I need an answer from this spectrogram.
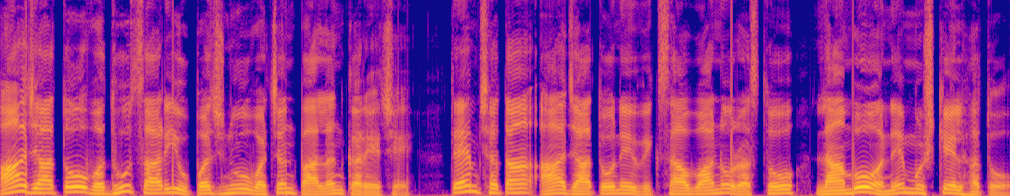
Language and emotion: Gujarati, neutral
